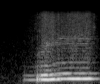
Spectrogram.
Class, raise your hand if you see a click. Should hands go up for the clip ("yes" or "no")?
no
